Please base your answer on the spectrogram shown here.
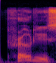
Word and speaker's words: produce: Emphasis on the first syllable.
